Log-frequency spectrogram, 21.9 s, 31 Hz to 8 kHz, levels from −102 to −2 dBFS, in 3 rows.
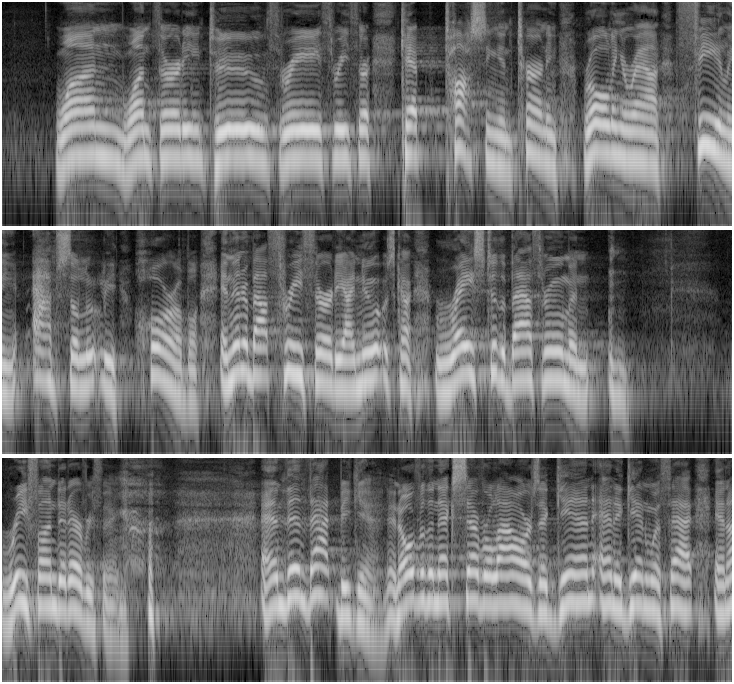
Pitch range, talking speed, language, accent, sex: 155-215 Hz, 130 wpm, English, American, male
